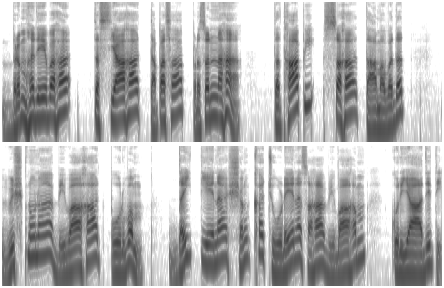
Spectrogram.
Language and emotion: Sanskrit, neutral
